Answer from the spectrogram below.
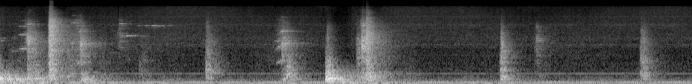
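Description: An office door opens as a woman enters her father's office, with a series of short wooden knocks and creaks, several sharp transients scattered over a few seconds against a low steady hum, with no voices.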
